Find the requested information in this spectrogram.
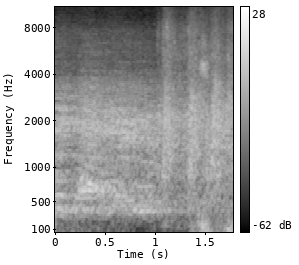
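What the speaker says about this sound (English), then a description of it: "Crowd getting into it here" A crowd at a girls' volleyball rivalry match between Collinsville and Granite City swells into cheering and shouts, rising noticeably in the second half over a steady gym murmur.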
